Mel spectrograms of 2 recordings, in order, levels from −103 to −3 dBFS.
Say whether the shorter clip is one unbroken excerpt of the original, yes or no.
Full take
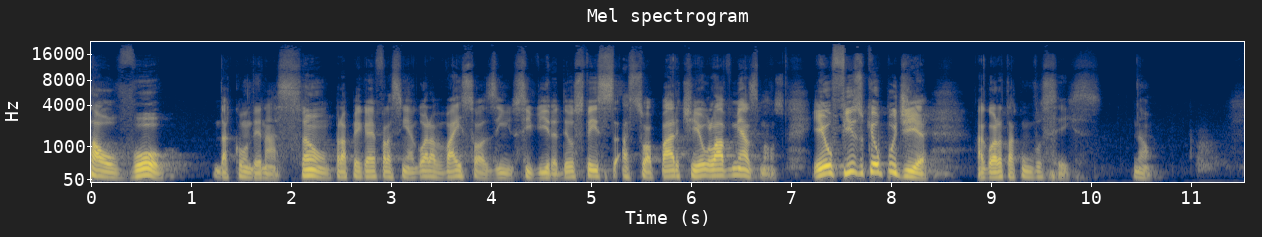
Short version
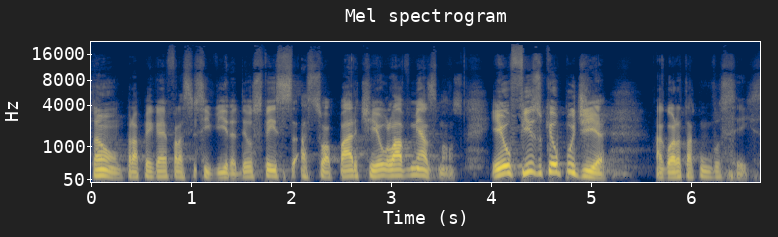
no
